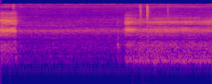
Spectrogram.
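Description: Loud hiss from a recording of a court hearing played back over loudspeakers. The hiss drops away just after the start and comes back about a second and a quarter in, with a low steady hum under it.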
